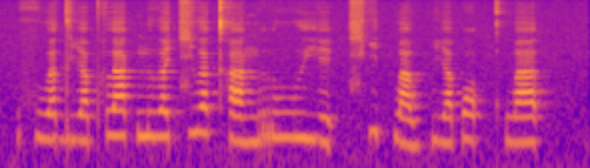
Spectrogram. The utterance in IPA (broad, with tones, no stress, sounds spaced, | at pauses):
f u˩˦ a̯ d i˩˦ a̯ pʰ l a˥˩ k̚ n ɯ˦˥ a̯ t͡ɕ ɯ˥˩ a̯ kʰ a˩˦ ŋ r uː˧ j e˨˩ ʔ t͡ɕʰ i˥˩ t̚ w a˩˦ w p i˨˩ a̯ p ɔ˦˥ ʔ kʰ w a˦˥ t̚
